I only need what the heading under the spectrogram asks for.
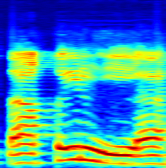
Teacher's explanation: Lam Allahnya ditipiskan karena sebelum lam Allah dia berharakat kasrah atau baris di bawah.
